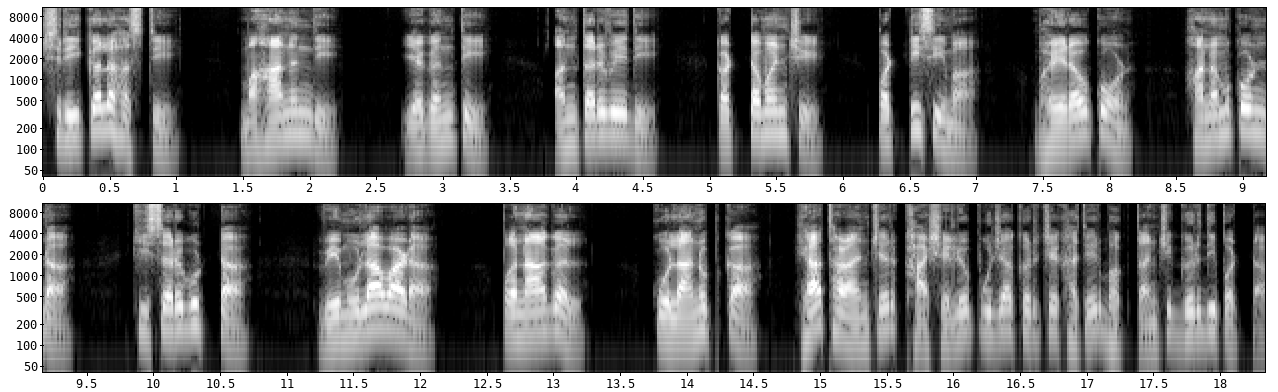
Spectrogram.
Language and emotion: Goan Konkani, neutral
